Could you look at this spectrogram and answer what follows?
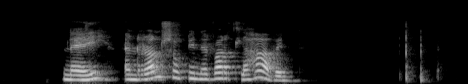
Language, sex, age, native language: Icelandic, female, 20-29, Icelandic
